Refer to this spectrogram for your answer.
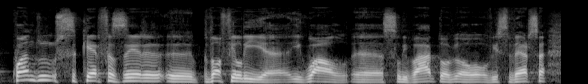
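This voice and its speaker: Music in the background behind a medium-pitched man with lively intonation at a very slow pace. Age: 40s. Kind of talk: panel debate.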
